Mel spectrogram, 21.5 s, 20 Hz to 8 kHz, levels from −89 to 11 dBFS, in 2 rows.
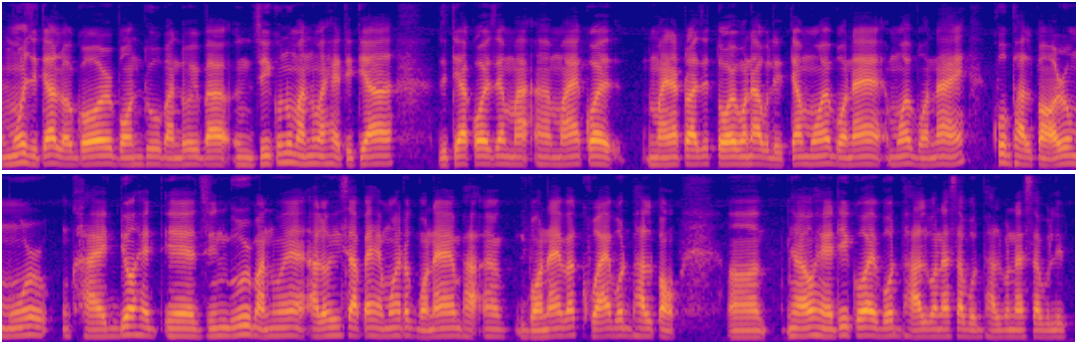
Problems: background sounds at intervals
